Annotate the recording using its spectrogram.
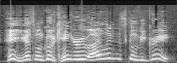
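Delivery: high, fast, loud mock tourist; naive cheerful tourist. Mocking a tourist inviting friends to the island, high, fast and eager. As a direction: bounce in all innocent.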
